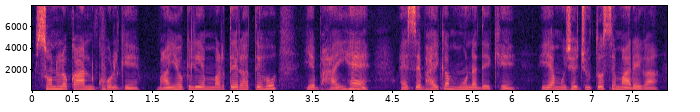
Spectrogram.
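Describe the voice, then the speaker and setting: A woman's voice: fairly low pitch, unhurried, dark tone, no echo, lightly acted. A woman voicing a fierce, defiant peasant wife who scolds with cutting retorts. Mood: angry defiant.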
